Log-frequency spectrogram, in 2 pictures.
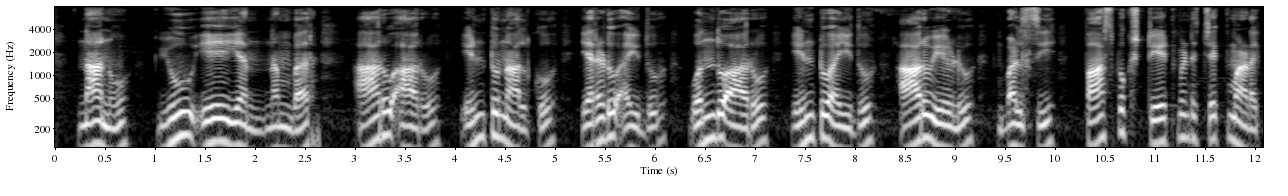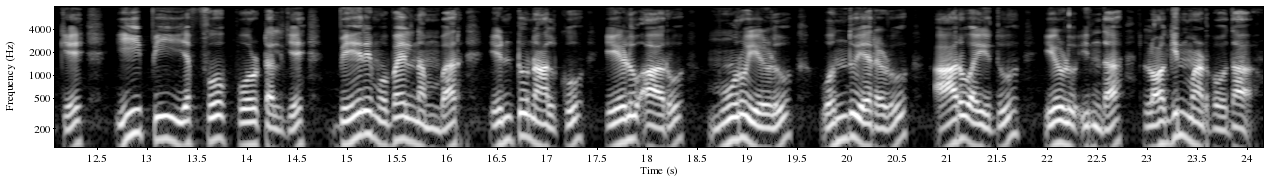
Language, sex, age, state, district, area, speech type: Kannada, male, 18-30, Karnataka, Udupi, rural, read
